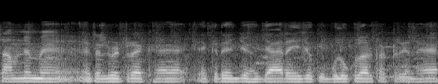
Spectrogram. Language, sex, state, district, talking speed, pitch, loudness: Hindi, male, Uttar Pradesh, Jalaun, 205 wpm, 135 Hz, -15 LUFS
